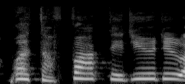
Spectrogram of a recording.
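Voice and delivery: high, slow, furious boss yelling at the new guy; angry manager. Retold or imitated. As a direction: play the manager blowing up over the ruined car. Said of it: "the manager comes out".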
